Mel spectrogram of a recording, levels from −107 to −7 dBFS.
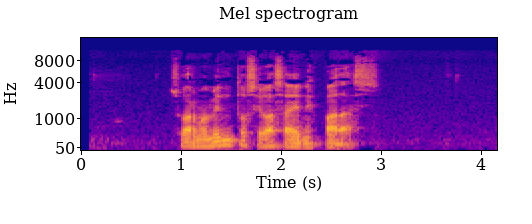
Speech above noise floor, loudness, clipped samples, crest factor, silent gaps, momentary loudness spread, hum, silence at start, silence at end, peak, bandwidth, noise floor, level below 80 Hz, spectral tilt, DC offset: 47 dB; -28 LUFS; under 0.1%; 20 dB; none; 11 LU; none; 0.9 s; 1.25 s; -12 dBFS; 10.5 kHz; -74 dBFS; -48 dBFS; -5 dB/octave; under 0.1%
